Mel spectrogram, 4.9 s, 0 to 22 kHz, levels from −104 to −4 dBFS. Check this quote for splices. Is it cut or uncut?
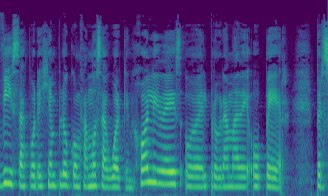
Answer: cut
